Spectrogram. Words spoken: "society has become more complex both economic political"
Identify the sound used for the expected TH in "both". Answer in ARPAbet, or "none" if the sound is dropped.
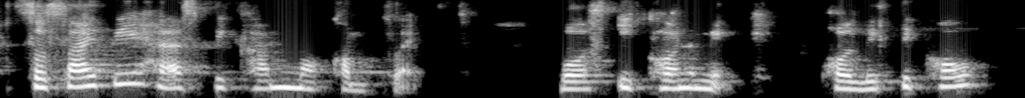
S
